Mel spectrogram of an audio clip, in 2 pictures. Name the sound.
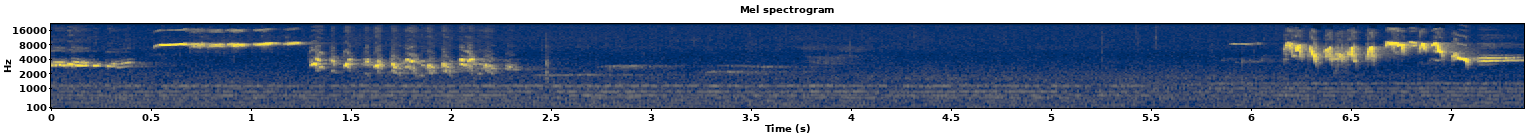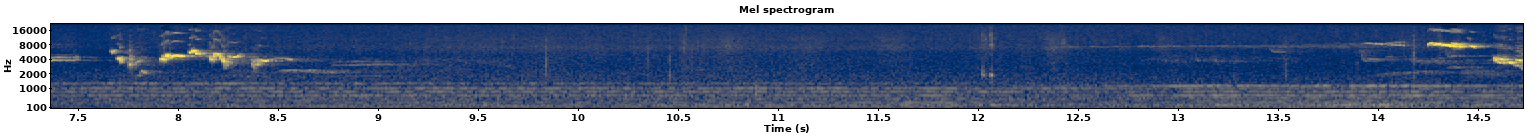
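bird singing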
